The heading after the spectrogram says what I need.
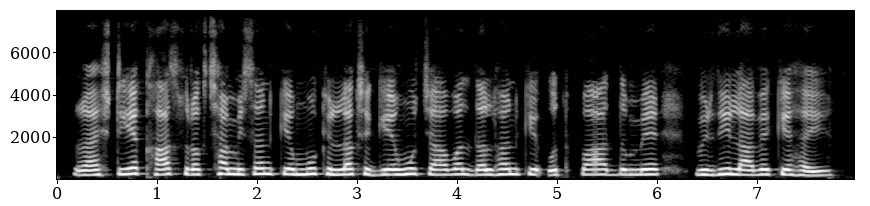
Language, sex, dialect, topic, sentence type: Magahi, female, Southern, agriculture, statement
